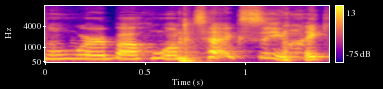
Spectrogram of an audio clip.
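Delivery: high, fast delivery while laughing.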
